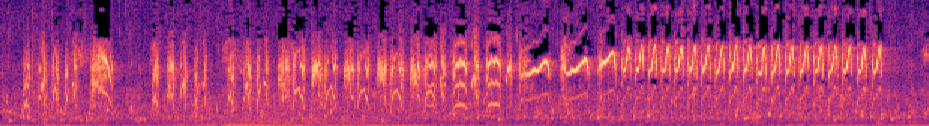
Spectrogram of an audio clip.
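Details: A sogon sings sharply in the trotol style. Dense high chirping turns into wavy rising whistles, then a long, rapid trill of evenly spaced notes runs for about two seconds.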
